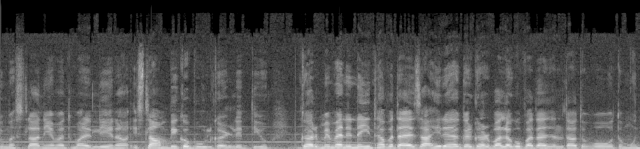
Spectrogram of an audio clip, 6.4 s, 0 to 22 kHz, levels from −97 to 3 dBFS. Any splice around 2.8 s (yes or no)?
yes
